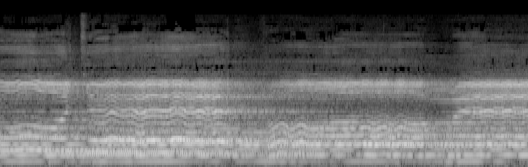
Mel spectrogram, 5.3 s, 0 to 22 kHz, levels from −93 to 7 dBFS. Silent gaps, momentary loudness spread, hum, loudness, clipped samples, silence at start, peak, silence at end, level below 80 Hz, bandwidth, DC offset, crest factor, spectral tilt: none; 7 LU; none; -16 LUFS; under 0.1%; 0 s; -4 dBFS; 0 s; -54 dBFS; 11.5 kHz; under 0.1%; 12 dB; -4.5 dB/octave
